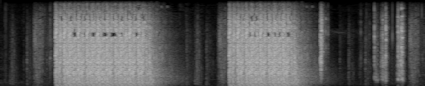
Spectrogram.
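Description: Automatic gunfire from the video game Free Fire comes in two long, loud, sustained bursts, each a couple of seconds, followed by scattered short shots and clicks.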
